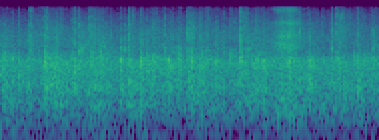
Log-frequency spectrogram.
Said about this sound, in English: I like the way if you want to clap, go ahead. That's good.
